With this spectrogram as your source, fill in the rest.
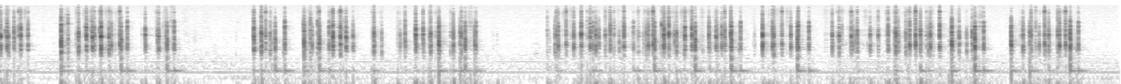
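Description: Fingertips type on a compact white mechanical keyboard with plastic keycaps, producing bursts of sharp, bright clicks that start and stop with brief pauses between runs. Each keystroke is short and crisp with almost no ring, over a faint steady low hum.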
